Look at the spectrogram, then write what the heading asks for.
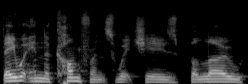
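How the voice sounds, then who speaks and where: Male co-host, medium pitch, casual discussion with wry, wordy delivery. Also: normal speed, warm tone. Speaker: podcast co-host.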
